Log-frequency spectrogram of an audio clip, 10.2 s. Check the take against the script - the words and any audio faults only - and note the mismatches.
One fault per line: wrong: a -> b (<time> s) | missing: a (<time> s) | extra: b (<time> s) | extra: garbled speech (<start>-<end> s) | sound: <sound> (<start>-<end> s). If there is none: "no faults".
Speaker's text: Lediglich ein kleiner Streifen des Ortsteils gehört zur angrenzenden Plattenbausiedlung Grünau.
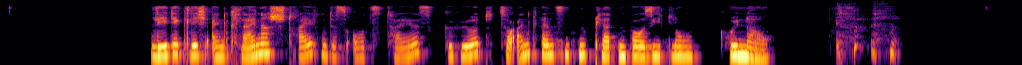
sound: cough (8.3-9.0 s)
